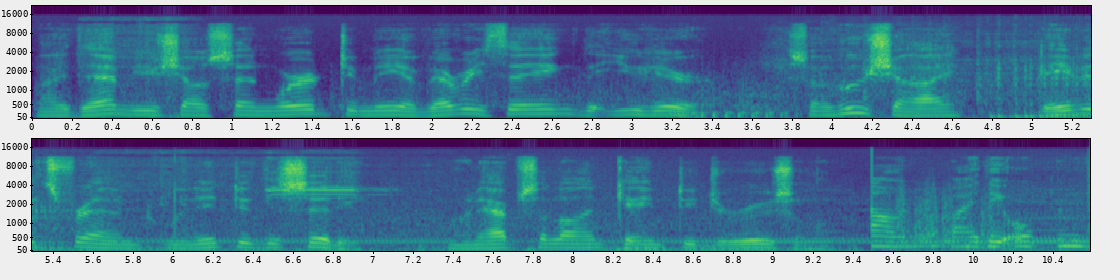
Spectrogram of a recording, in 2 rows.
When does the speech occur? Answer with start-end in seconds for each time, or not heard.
0.0-10.5.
